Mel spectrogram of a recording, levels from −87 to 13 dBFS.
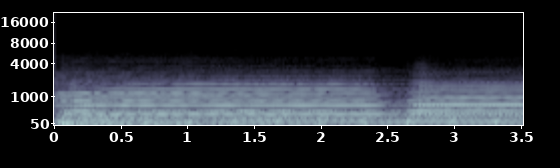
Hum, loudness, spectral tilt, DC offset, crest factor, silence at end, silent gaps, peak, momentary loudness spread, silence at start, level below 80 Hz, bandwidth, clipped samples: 50 Hz at -40 dBFS; -24 LUFS; -11.5 dB/octave; under 0.1%; 14 dB; 0 s; none; -10 dBFS; 2 LU; 0 s; -32 dBFS; 3.7 kHz; under 0.1%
